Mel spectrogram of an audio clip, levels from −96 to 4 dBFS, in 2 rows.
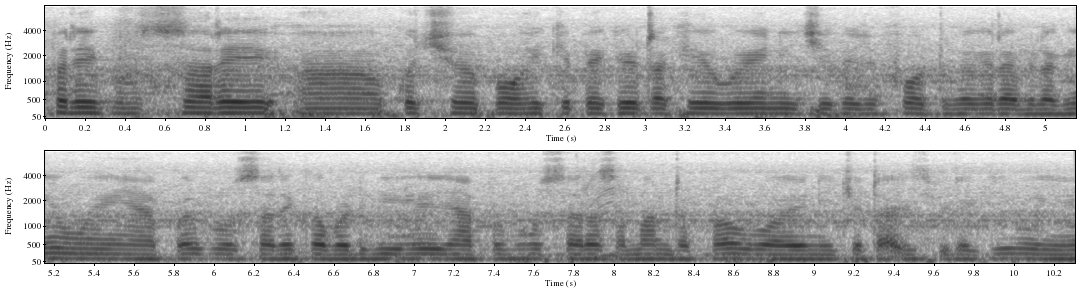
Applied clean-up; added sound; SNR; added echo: none; none; none; none.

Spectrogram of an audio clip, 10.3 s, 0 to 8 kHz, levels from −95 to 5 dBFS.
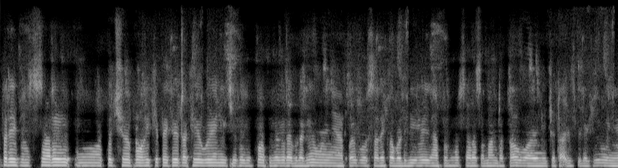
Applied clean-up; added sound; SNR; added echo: neural mask model Resemble Enhance denoiser.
